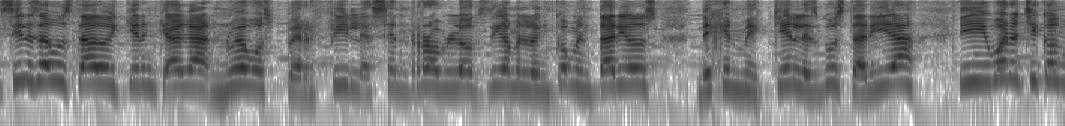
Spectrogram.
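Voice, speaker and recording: A woman giving excitable let's-play commentary as a gaming YouTuber, talking straight to her viewers. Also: high voice.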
